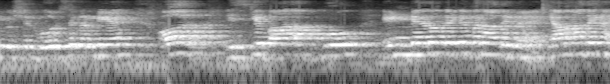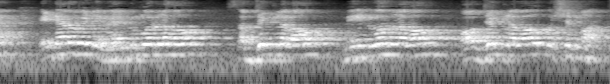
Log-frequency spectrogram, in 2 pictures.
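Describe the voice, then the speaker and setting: A man's voice: very high-pitched, fairly bright tone, a little hiss or hum. A man teaching English grammar to a class, repeating questions back to his students to check they understand. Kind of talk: classroom lecture. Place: coaching classroom. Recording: echoey room, mic far off.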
